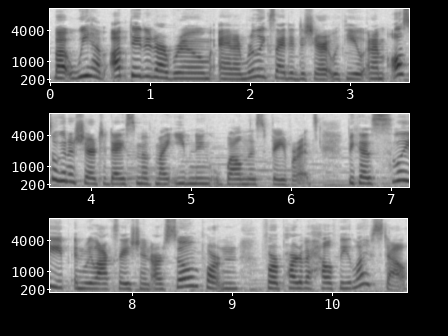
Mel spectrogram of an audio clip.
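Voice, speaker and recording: A woman's voice: fairly high pitch, sharp tone. A young woman chatting enthusiastically to her viewers in a lifestyle vlog, filmed in her bedroom. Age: young adult. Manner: bubbly, enthusiastic, addresses viewers as you guys. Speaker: lifestyle vlogger. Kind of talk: upbeat product vlog. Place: bright bedroom, indoors.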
